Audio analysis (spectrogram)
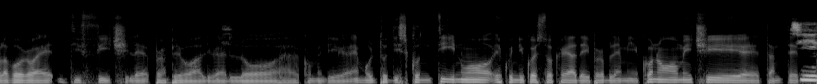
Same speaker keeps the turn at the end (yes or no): yes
